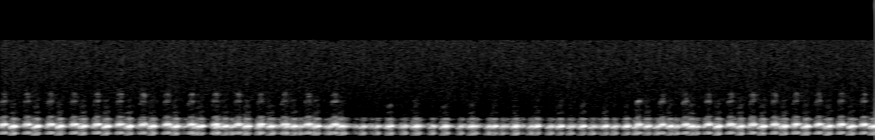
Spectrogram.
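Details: Chorus of tree frogs singing at night in a forest pond in mid-April in north-east Italy; dense, rapid croaking pulses packed closely together, a continuous rattling wall of calls with no other sounds.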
